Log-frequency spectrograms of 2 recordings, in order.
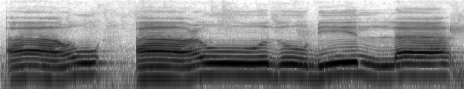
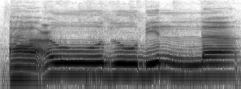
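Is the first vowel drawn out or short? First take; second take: drawn out; short. First: The first vowel is stretched out long. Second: The first vowel is kept short. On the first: The speaker calls it wrong. "tapi dibacaannya panjang" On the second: The speaker calls it right.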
